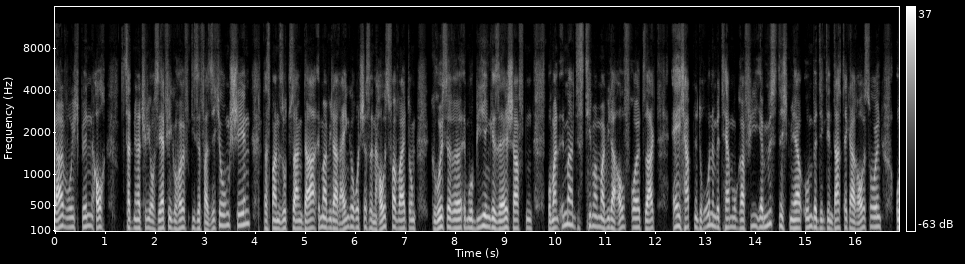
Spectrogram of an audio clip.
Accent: Germany; am alten Wohnort, wo ich herkomme. Also ich wohne direkt an der polnischen Grenze. Also in Steinwurf bin ich in Polen drüben.

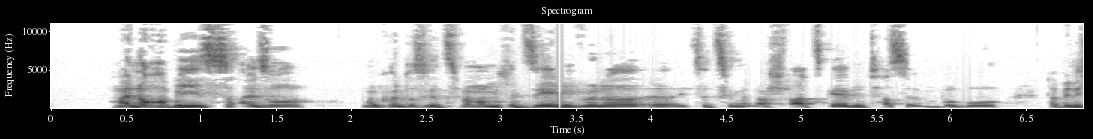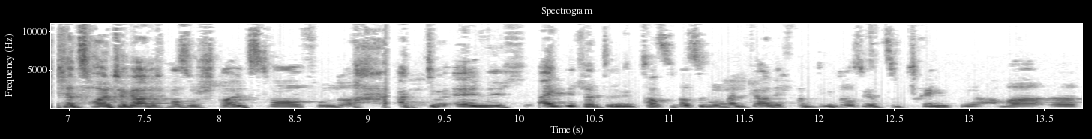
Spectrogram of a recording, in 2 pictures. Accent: Senden, North Rhine-Westphalia, Germany; also born or lived in Münster; ich komme aus Senden, das ist hier in der Nähe von Münster, 15 Kilometer weiter entfernt. Habe vorher 10 Jahre in Münster gewohnt, bin aber in Senden aufgewachsen, also so ein bisschen back to the roots.

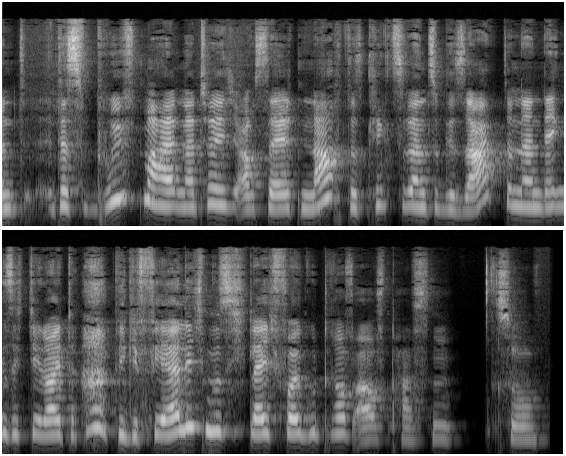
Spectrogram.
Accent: Bavaria, Germany; selbst bei uns in Niederbayern

